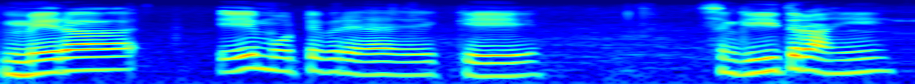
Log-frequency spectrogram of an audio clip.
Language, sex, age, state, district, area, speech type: Punjabi, male, 18-30, Punjab, Mansa, urban, spontaneous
